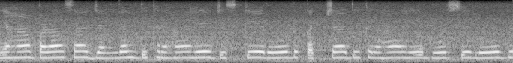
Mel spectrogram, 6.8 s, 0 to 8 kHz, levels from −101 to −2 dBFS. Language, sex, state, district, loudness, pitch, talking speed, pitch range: Hindi, female, Chhattisgarh, Rajnandgaon, -15 LUFS, 270 Hz, 140 wpm, 265-275 Hz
